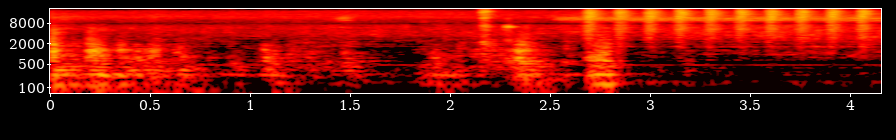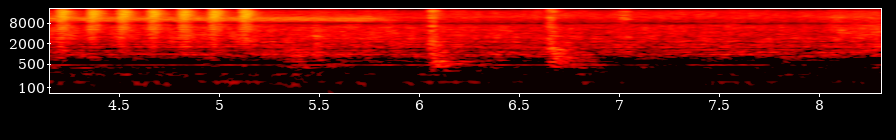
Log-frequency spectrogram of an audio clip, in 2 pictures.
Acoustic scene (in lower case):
kitchen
